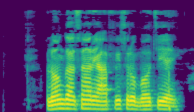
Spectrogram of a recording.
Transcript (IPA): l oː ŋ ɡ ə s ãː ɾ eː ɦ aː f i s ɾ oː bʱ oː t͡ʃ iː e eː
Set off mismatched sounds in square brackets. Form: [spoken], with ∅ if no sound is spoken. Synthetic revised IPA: l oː ŋ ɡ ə s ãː ɾ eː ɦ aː f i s ɾ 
